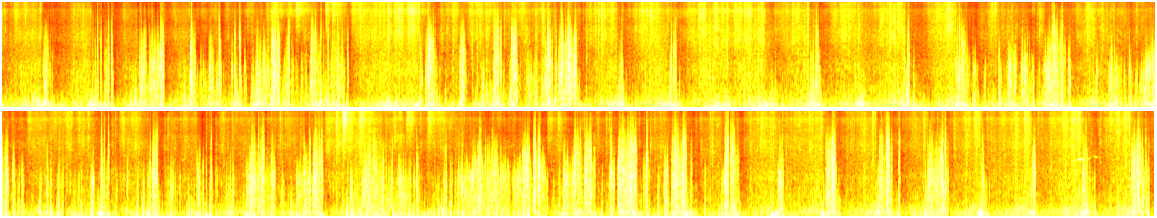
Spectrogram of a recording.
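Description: Racehorse galloping on turf, a continuous run of hoofbeats under heavy wind noise on the rider-mounted camera's microphone.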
